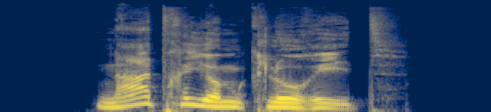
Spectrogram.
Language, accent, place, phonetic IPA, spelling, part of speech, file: German, Germany, Berlin, [ˈnaːtʁiʊmkloˌʁiːt], Natriumchlorid, noun, De-Natriumchlorid.ogg
- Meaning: sodium chloride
